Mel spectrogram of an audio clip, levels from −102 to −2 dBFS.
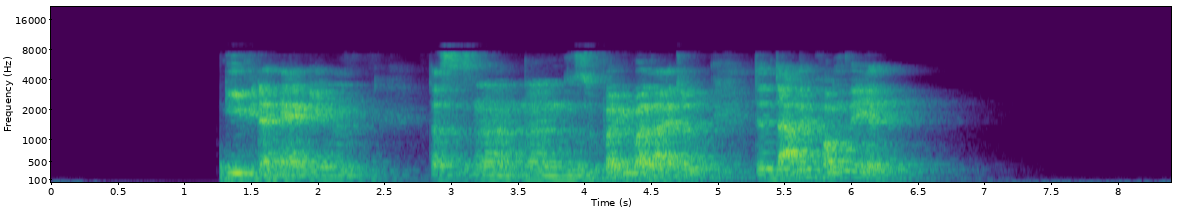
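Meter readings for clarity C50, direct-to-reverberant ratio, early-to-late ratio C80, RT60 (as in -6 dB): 2.0 dB, -5.0 dB, 5.5 dB, 0.95 s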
